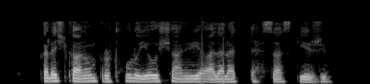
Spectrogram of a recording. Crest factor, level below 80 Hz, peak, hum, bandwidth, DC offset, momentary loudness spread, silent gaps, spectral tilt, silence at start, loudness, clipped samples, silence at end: 18 dB; -60 dBFS; -6 dBFS; none; 8 kHz; under 0.1%; 10 LU; none; -7.5 dB/octave; 0.45 s; -23 LUFS; under 0.1%; 0.4 s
